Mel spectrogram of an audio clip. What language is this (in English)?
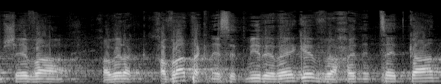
Hebrew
